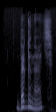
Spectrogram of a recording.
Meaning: 1. to catch up, to overtake 2. to drive to, to bring to
- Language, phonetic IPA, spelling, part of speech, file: Russian, [dɐɡˈnatʲ], догнать, verb, Ru-догнать.ogg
